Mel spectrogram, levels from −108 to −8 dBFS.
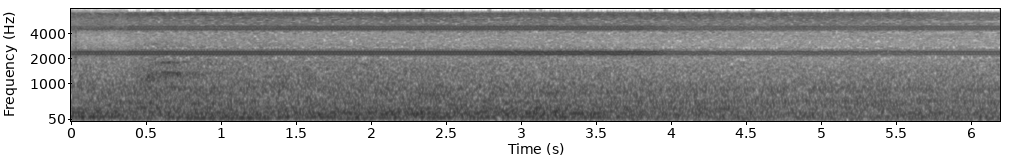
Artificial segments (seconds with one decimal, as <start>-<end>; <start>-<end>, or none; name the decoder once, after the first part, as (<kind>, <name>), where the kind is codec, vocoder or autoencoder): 2.9-5.7 (vocoder, BigVGAN v2)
